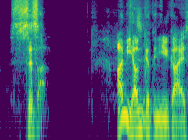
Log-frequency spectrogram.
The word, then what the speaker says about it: SZA: Is that how it's pronounced? I thought it was size. I don't know. I assumed it was SCA. No, SZA.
